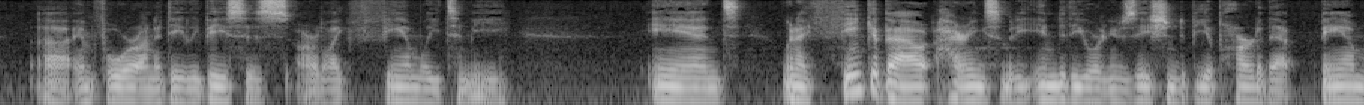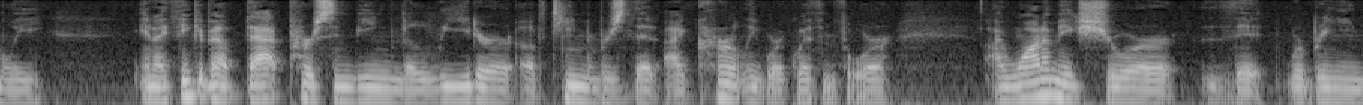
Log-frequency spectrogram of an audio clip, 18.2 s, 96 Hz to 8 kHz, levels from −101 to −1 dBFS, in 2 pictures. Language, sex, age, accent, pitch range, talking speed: English, male, 40-59, American, 95-110 Hz, 185 wpm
